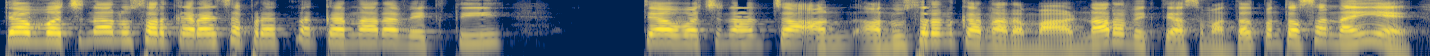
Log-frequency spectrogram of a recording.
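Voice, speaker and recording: A man's voice: sits high, brisk, fairly bright tone, smooth. A male pastor preaching a sermon and asking his listeners rhetorical questions.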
